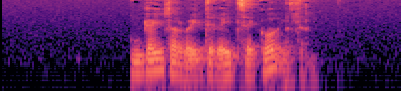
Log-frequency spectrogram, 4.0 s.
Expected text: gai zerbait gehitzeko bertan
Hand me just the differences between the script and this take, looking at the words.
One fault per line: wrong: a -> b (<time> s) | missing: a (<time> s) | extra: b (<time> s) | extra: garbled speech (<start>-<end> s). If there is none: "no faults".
no faults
